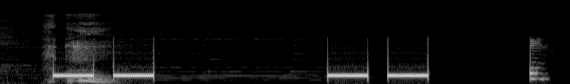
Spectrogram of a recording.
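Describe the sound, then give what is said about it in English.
A steady phone ringing tone, heard after a number is dialed, plays in two pairs of short buzzing bursts, a double-ring pattern with a pause between pairs, clear. A faint rustle comes at the start and a brief click at the end. “If I hit dial.”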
